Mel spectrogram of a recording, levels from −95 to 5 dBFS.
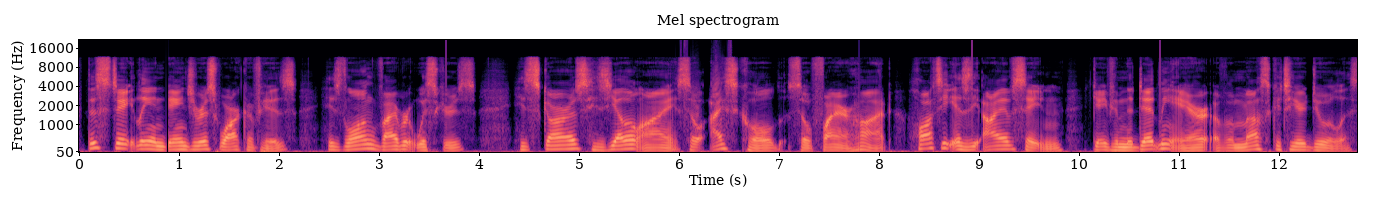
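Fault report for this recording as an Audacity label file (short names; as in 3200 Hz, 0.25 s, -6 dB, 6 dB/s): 0.870000	0.900000	gap 28 ms
3.670000	3.670000	pop -10 dBFS
5.930000	6.530000	clipped -16 dBFS
7.800000	7.810000	gap 6.8 ms
8.930000	8.930000	pop -5 dBFS
10.810000	10.810000	pop -7 dBFS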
